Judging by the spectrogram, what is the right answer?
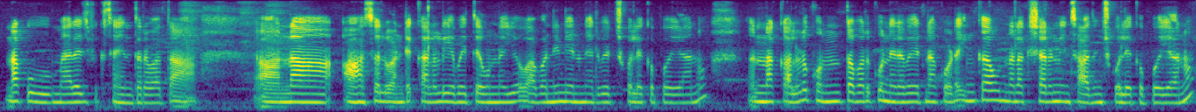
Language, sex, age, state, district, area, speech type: Telugu, female, 30-45, Telangana, Medchal, urban, spontaneous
